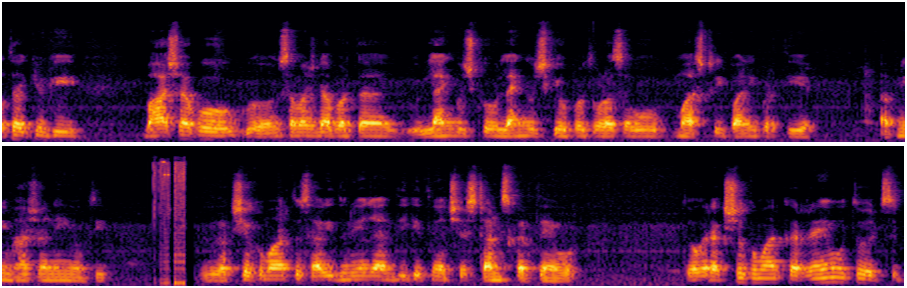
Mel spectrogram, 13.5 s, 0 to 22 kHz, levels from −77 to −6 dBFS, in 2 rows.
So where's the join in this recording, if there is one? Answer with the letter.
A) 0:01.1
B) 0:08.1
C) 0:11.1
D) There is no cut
B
